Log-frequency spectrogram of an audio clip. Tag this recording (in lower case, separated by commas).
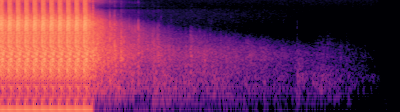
explosion, gunshot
